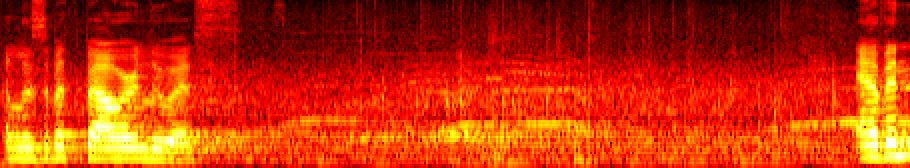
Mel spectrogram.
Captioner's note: cheering and applause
